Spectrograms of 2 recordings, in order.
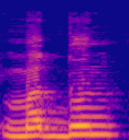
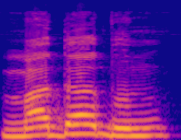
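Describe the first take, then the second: First: The two d sounds merge into one doubled d. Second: A vowel separates the two d sounds. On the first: This is the word as actually used. "जैसे मद्दुन यानी खींचना" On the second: This is the word's original underlying form. "ये असल में मददुन था"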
